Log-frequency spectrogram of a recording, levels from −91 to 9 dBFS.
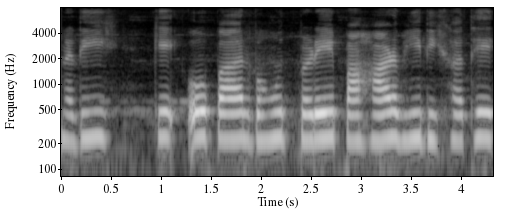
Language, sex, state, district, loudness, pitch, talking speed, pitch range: Chhattisgarhi, female, Chhattisgarh, Korba, -15 LUFS, 230 Hz, 140 wpm, 220-235 Hz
